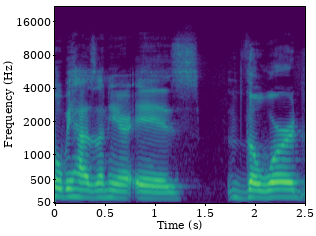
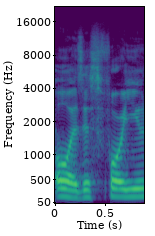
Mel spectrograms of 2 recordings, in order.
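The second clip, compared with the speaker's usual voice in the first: ordinary delivery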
